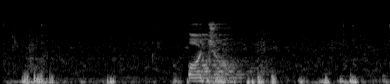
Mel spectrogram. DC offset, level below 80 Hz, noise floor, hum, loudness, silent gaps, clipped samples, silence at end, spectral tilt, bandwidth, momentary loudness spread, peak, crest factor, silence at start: under 0.1%; -42 dBFS; -55 dBFS; none; -32 LUFS; none; under 0.1%; 0 s; -6.5 dB/octave; 7.8 kHz; 13 LU; -12 dBFS; 18 dB; 0.05 s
